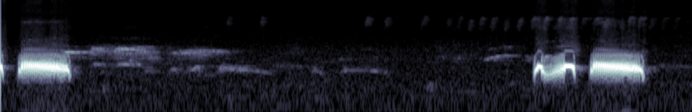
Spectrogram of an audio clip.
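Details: Spotted dove used as a lure to stir up decoy doves, from a set of calling, urging and soft cooing styles: one clipped low coo, a long pause, then a wavering two-part phrase ending in a steady hum.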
